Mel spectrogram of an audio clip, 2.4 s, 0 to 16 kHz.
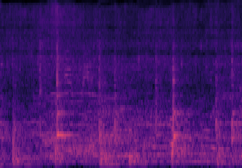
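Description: Kirtan percussion in a crowded room: three sharp metallic strikes about 0.6 seconds apart, each leaving a short ringing tone, typical of hand cymbals (kartals), over a busy, clattering din.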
